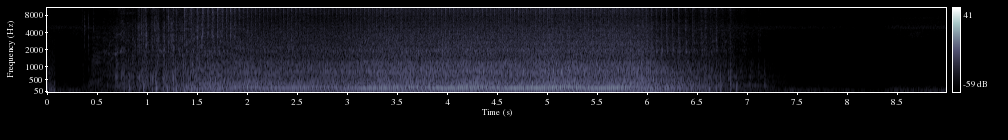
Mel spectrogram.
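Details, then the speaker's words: Free Murray lawn mower, hot after running several minutes: engine catches right away and holds a steady, even drone for several seconds before shutting off; clean, healthy hot restart. "There's practically nothing wrong with this free lawn mower. It started up just fine, ran great, and even started back up when it was hot."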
